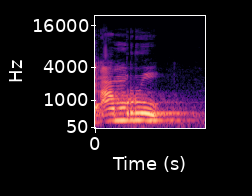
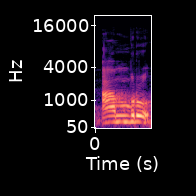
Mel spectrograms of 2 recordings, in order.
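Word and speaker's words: عمرو: Kalau belakangnya wawu berarti Amru. Kalau nggak ada wawu di belakangnya berarti Umar. Paham ya Pak ya? Ini kalau ditulis di papan tulis itu Pak, kalau tidak ada wawu berarti bacanya Umar. Kalau ada wawu di belakangnya Amru, karena ada sahabat namanya Amru bin As.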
